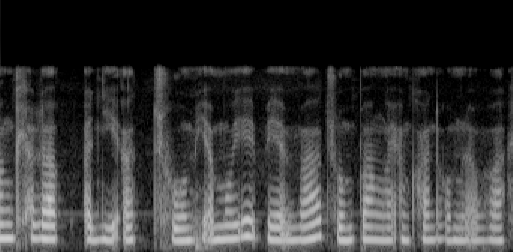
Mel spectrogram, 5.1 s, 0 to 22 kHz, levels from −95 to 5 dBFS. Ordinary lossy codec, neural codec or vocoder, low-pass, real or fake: Opus, 64 kbps; none; 7.2 kHz; real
